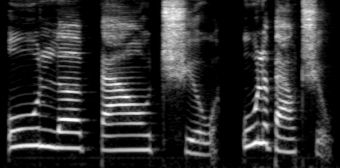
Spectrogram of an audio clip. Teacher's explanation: All about 和 you 这三个词一定是要做连读的，因为它们属于是在一个意群之内，一个意群之内语速又很适中的话，一般来说前后词都要连贯在一起读，所以呢我们读成 All about you, All about you, When all about you, Keep your head when all aboutyou。那 about 和 you 之间有一个连读同化，所以是 t 和 y 之间同化成一个 ch 的发音， About you, Aboutyou。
